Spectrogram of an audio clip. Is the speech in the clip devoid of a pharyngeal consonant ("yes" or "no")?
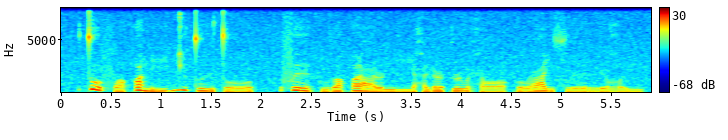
no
